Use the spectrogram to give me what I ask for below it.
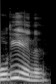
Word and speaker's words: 우리의: 조사의 같은 경우에는 두 가지로 발음이 가능하다. 첫 번째, 의로 발음하는 것이 원칙. 두 번째, 에로 발음하는 것이 허용이다. 됐죠? 자, 그럼 우리애는 두 가지를 어떻게 발음을 할 수가 있겠어?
